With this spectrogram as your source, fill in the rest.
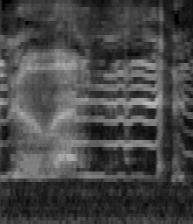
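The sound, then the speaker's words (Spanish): A baby wails continuously in a high, strained cry, rising and wavering before breaking into shorter sobbing bursts near the end, with a low background rumble. “Esa guagua otra vez, ¿no ve? Llora y llora.”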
